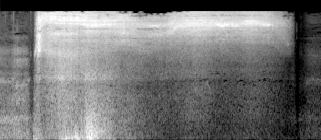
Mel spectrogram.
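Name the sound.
snake hissing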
